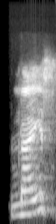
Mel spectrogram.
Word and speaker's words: gneiss: नाइस को जाए okay नाइस pronunciation करबे GNEISS नाइस को जाए एटा अच्छा ग्रेनाइट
